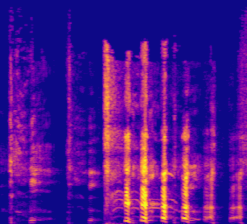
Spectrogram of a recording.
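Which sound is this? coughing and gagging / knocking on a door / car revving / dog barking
coughing and gagging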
